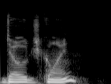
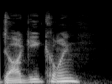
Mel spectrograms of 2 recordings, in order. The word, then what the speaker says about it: Dogecoin: Dogecoin is Dogecoin. Okay. Thank you for that. – Not Doggy Coin.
